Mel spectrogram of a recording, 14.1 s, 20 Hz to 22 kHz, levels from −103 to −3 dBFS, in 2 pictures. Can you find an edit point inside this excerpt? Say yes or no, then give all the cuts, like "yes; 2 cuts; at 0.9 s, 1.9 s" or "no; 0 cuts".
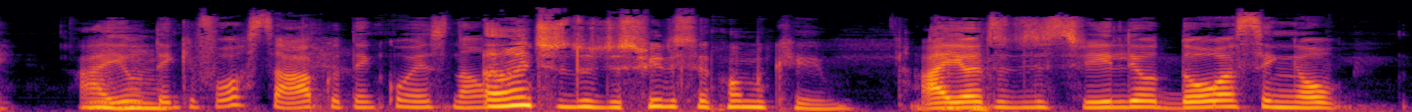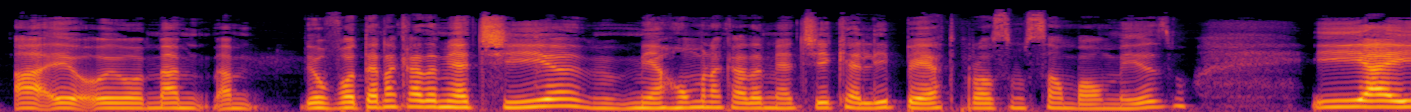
no; 0 cuts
